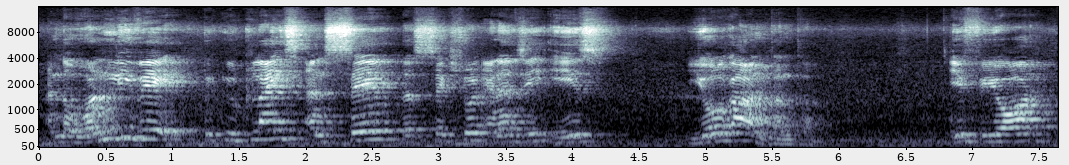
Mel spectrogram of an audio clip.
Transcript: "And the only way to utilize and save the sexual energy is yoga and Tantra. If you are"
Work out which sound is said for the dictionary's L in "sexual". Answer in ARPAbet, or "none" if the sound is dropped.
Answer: L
